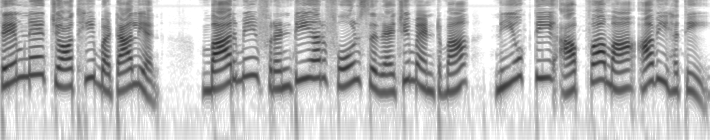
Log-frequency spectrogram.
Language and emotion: Gujarati, neutral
